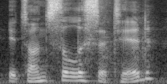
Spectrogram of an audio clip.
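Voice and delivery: ordinary talk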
